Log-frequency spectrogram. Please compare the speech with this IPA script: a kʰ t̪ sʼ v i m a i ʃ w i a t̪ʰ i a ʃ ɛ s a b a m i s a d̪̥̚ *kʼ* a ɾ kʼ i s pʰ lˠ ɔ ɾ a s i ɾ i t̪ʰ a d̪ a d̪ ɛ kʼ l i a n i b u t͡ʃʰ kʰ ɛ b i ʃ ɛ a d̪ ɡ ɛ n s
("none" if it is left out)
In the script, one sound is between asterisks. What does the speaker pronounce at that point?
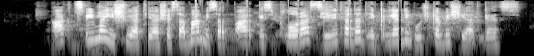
pʼ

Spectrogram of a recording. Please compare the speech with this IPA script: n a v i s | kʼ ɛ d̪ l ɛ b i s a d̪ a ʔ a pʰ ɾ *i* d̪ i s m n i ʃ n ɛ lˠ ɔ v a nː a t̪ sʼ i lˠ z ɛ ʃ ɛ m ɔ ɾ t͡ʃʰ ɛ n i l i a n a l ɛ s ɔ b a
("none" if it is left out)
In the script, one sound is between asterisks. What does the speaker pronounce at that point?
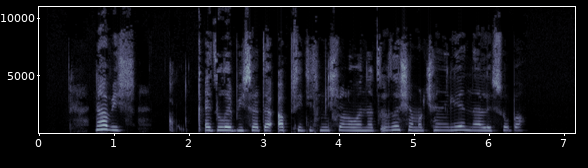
i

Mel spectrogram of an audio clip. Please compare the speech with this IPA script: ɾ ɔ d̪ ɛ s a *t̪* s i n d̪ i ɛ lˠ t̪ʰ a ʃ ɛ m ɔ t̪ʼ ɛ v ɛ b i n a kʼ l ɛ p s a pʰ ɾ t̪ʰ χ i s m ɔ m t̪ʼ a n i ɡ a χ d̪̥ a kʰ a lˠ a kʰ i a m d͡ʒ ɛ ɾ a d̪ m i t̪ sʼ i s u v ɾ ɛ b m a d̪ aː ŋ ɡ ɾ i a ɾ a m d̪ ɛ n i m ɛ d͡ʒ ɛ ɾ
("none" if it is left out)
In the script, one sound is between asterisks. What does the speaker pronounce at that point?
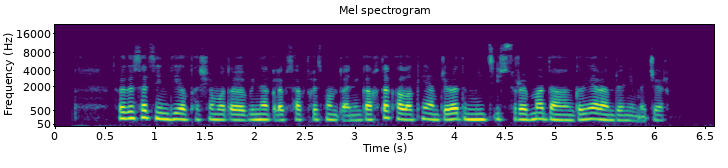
t̪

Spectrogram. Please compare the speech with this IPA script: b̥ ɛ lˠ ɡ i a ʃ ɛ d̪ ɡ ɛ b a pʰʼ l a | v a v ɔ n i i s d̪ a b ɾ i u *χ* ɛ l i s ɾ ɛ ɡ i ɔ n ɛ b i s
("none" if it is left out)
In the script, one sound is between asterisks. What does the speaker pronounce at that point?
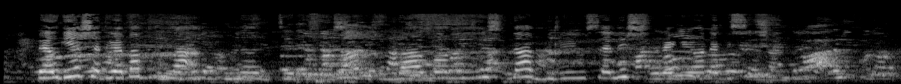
s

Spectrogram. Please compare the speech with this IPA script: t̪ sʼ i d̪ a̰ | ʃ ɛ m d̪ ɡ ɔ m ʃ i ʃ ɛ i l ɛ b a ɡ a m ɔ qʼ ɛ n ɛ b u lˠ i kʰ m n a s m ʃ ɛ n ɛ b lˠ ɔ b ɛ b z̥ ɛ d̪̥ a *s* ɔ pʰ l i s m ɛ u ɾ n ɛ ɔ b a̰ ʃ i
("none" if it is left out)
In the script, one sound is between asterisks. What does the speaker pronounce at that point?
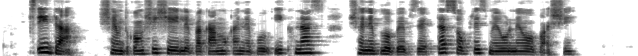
s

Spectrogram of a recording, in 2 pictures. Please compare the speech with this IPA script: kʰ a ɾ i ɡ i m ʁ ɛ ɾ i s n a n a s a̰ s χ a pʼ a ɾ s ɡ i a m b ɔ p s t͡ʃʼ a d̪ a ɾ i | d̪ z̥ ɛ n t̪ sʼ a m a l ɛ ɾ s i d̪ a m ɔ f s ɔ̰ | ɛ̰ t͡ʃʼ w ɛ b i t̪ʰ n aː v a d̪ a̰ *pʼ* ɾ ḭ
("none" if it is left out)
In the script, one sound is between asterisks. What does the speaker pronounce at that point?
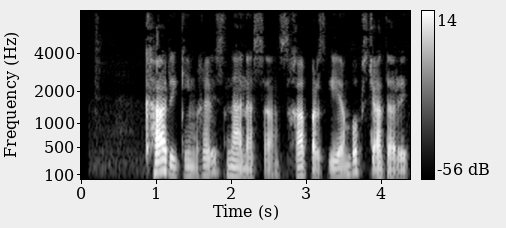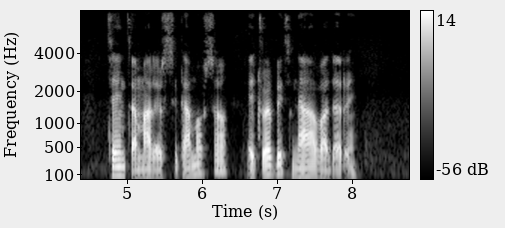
none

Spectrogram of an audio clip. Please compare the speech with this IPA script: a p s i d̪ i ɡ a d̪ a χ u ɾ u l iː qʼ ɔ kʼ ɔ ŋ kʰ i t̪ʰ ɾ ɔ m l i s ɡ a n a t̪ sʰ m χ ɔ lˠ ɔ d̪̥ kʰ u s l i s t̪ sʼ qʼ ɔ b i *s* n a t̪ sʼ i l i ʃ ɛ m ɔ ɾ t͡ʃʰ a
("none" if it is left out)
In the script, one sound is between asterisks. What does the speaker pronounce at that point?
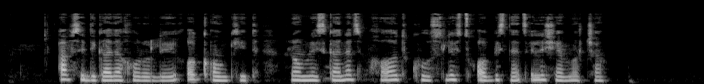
s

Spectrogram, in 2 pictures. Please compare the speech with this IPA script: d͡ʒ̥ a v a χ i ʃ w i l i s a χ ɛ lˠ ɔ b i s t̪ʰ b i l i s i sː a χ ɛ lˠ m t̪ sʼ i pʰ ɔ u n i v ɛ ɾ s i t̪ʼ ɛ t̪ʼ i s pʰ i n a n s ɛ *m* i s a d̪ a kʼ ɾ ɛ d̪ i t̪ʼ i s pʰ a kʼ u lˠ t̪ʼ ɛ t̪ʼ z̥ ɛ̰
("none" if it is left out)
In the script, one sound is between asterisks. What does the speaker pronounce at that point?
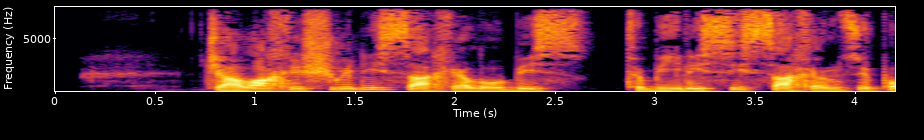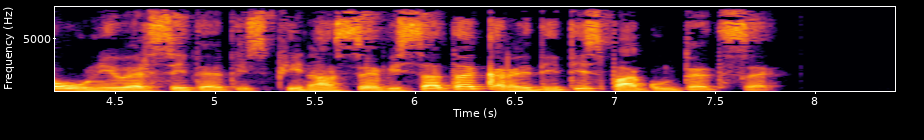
b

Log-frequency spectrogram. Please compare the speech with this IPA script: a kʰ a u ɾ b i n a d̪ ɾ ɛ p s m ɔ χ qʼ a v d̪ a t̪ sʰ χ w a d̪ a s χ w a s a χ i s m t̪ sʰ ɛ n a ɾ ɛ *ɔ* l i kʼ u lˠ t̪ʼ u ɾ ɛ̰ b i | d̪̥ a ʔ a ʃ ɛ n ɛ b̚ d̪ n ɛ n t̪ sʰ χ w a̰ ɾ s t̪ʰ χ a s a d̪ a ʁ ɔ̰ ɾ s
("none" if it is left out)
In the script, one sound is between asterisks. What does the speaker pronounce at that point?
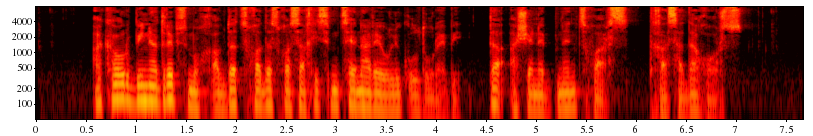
u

